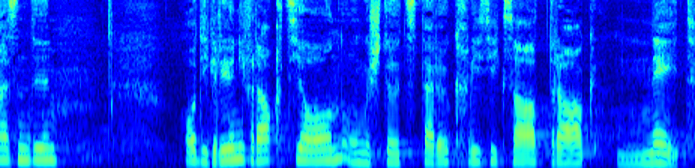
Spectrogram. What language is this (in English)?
Swiss German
